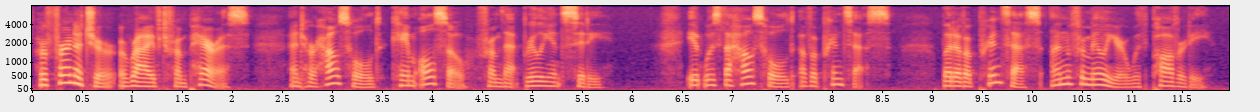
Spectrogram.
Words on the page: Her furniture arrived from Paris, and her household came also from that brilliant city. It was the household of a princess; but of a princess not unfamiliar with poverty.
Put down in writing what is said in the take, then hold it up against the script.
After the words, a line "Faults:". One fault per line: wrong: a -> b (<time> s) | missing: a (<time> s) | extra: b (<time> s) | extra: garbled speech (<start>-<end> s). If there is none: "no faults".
Her furniture arrived from Paris, and her household came also from that brilliant city. It was the household of a princess; but of a princess unfamiliar with poverty.
Faults:
missing: not (10.1 s)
